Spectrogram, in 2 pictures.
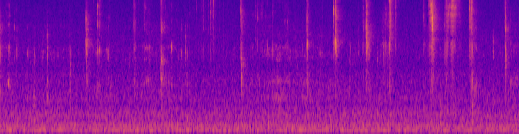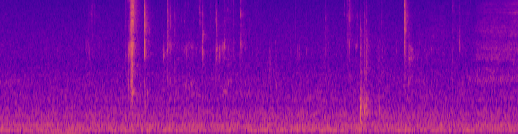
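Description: A person chewing and eating boiled shrimp close to the microphone, with scattered short wet mouth clicks and crunches. A steady low hum runs underneath.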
